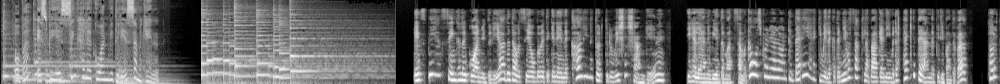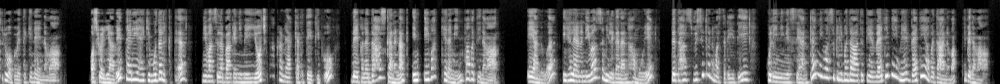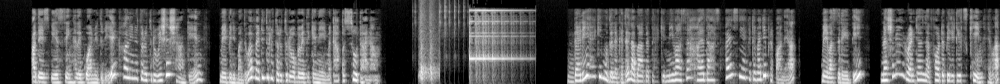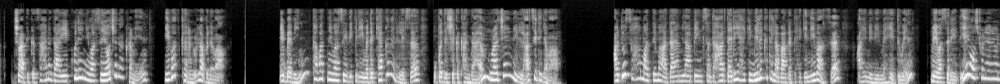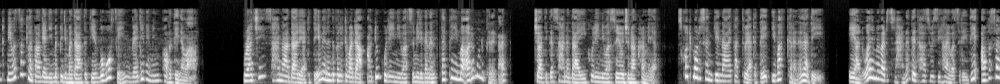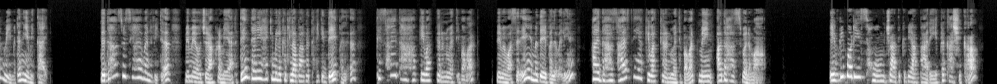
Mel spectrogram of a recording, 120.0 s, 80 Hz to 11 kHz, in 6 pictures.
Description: Listen to the SBS Sinhala radio current affair feature on increased risk of housinf stress in 2023 as Australians face significant rental rise while thousands of properties are being wiped from an affordable housing scheme.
